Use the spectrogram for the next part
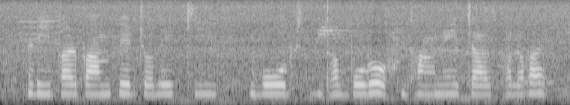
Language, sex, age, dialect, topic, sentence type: Bengali, female, 18-24, Western, agriculture, question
